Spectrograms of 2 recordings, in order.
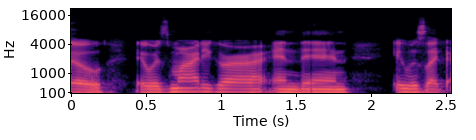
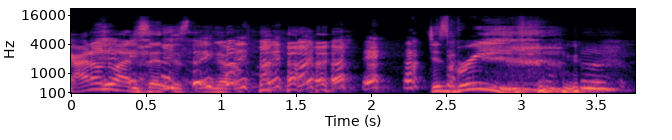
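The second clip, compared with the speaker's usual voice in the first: laughing husband; 8 semitones higher, much slower than usual. Retold or imitated. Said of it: "He's like".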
